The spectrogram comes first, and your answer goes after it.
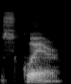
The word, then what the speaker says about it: SQ3R: something that is called Square we we actually pronounce it a square but we spell it sq3r or Square what does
